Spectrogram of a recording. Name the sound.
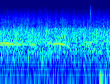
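round of applause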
